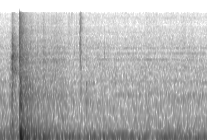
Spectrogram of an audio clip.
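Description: A single solid thump just after the start, with a faint click later: a washer pedestal's storage drawer being pushed shut.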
